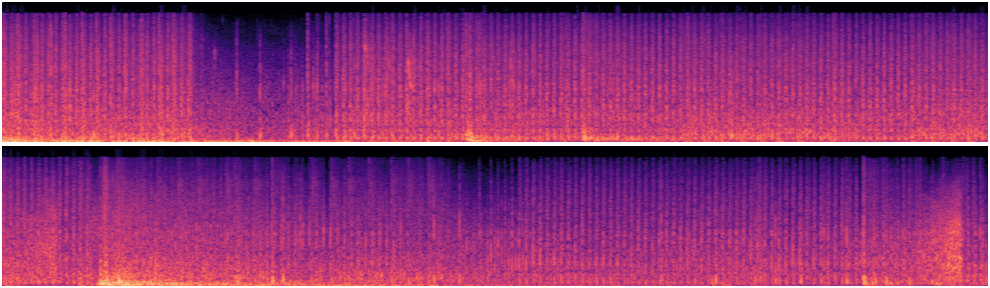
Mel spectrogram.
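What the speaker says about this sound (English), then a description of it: "Oh, no, Tamla's gonna shoot him." Dense, continuous gunfire and distant explosions from a Hell Let Loose competitive semifinal match roll on steadily as a game battle, with a heavier blast rumbling in partway through and no speech heard.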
